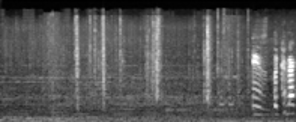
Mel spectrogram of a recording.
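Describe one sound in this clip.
A small handheld device clicks.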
